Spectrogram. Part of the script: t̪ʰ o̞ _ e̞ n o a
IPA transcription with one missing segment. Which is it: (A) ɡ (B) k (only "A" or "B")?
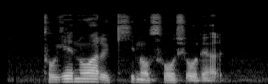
A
